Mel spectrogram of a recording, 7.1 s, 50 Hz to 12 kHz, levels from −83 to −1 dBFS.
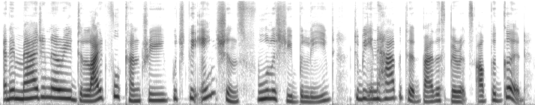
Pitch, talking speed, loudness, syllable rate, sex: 225 Hz, 150 wpm, -21 LUFS, 5.2 syllables/s, female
